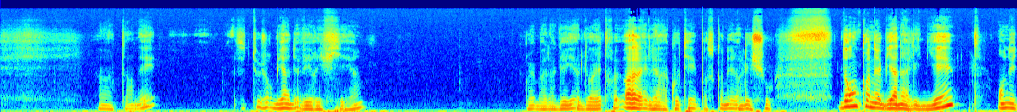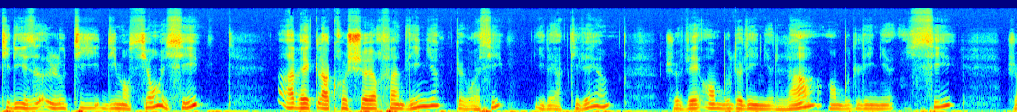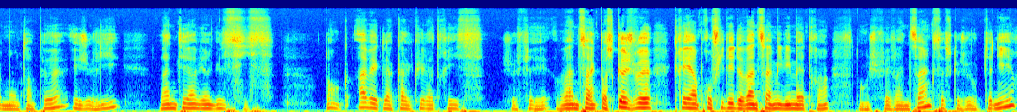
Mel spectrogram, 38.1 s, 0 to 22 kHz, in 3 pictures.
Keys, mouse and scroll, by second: 0.7 click, 1.4 click, 2.8 click, 5.7 click, 6.4-7.5 scroll down 4, 7.8-8.2 scroll up 2, 9.1-9.4 scroll up 2, 11.3-11.6 scroll up 2, 14.7 click, 22.4 click, 24.3 click, 25.6 click, 26.2-27.4 scroll down 3, 29.6 click, 31.4 click, 36.1 2, 36.6 5, 37.5 /.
